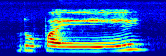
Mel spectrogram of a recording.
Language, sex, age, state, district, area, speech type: Punjabi, female, 30-45, Punjab, Fazilka, rural, read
